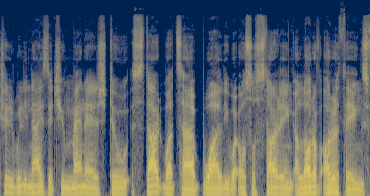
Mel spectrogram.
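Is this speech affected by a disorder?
No.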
